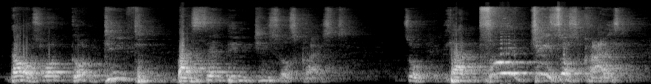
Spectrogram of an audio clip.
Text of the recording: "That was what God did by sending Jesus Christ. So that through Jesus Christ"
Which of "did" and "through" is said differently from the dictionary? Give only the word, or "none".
through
